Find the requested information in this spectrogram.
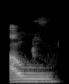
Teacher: Nah, cuman hati-hati ya, seperti yang kemarin udah dijelasin, ketika ngucapin huruf lin yang waw sebelumnya fathah, tidak au. Tidak mengarah ke vokal o, arahkan ke w setelahnya u. Au, ke arah u.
